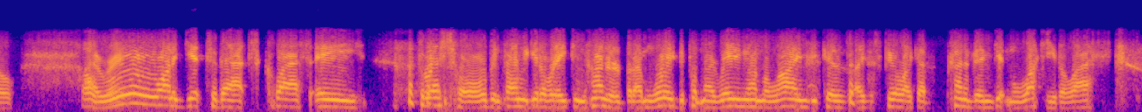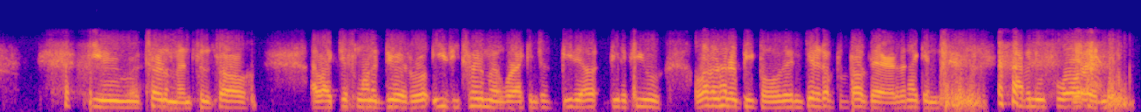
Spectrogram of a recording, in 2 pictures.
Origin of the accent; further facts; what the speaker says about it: Utah, United States; Well, I grew up in Utah, and I started chess there around age 8.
